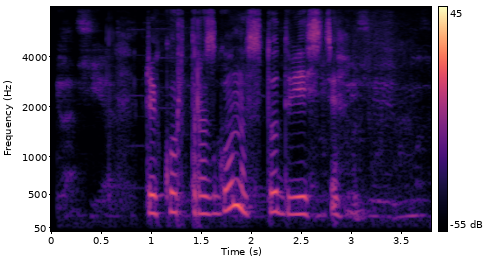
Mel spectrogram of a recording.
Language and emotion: Russian, neutral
